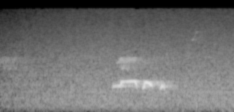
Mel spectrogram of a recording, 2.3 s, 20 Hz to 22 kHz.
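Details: Peaceful dove calling at Monarto Woodlands, South Australia, on 26 July 2020: a single short phrase of three mellow, cooing notes with a slight lilt, in quiet surroundings.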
